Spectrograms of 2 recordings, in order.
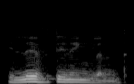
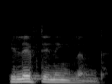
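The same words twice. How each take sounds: First: The sentence is said slowly. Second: The sentence is said at normal speed.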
